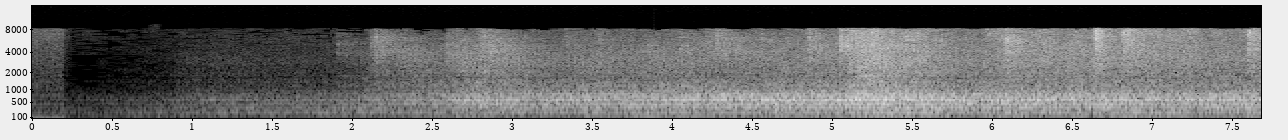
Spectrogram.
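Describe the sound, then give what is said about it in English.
A New York subway train gives a rumbling, rattling roar that builds steadily from quiet to a loud, sustained din, with no one talking. “Nine a.m. on a New York subway.”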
